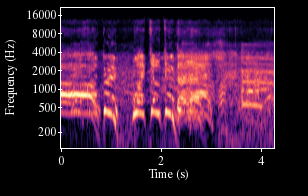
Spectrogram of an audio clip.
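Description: A team of teenage boys shouts together in a huddle outdoors.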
